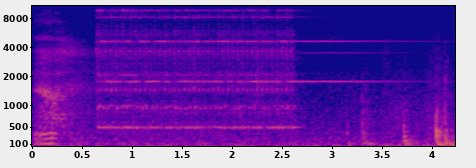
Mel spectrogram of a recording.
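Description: A desk telephone's bell ringing once for about two seconds, then dying away, with a few faint knocks near the end.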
